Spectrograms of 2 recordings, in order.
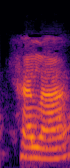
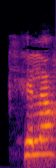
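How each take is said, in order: First: খেলা with open e, "khæla"; correct pronunciation. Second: খেলা with closed e, "khela"; wrong pronunciation. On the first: Teacher correcting with the right খেলা. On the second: Teacher showing the wrong খেলা. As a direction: say খেলা with a tight e as in the wrong version. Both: Shown as a demonstration. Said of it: "খেলা হবে না".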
